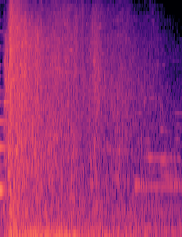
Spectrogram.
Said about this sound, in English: Explosions can hurt people.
